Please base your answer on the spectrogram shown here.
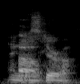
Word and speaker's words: Angostura: Angostura.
